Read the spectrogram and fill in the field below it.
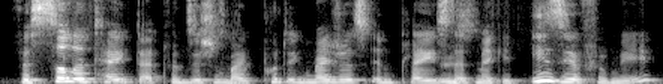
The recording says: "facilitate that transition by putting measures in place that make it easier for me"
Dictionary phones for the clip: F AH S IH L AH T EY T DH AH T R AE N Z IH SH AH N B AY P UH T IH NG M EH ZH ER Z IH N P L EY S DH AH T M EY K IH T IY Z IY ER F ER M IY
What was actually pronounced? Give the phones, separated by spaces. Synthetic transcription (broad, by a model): F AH S IH L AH T EY T DH AH T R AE N Z IH SH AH N B AY P UH T IH NG M EH ZH ER Z IH N P L EY S DH AH T M EY K IH T IY Z IY ER F ER M IY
